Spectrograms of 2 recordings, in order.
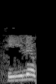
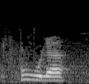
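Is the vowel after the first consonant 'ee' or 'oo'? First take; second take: ee; oo. First: The vowel after the first consonant is 'ee'. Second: The vowel after the first consonant is 'oo'. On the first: This is the more literary, common form. "«хифа», «киля», «сима» это является «афсах», то есть более литературным" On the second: This is a less common form used by some Arabs. "Вместо того, чтобы сказать «киля» будет «куля»"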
